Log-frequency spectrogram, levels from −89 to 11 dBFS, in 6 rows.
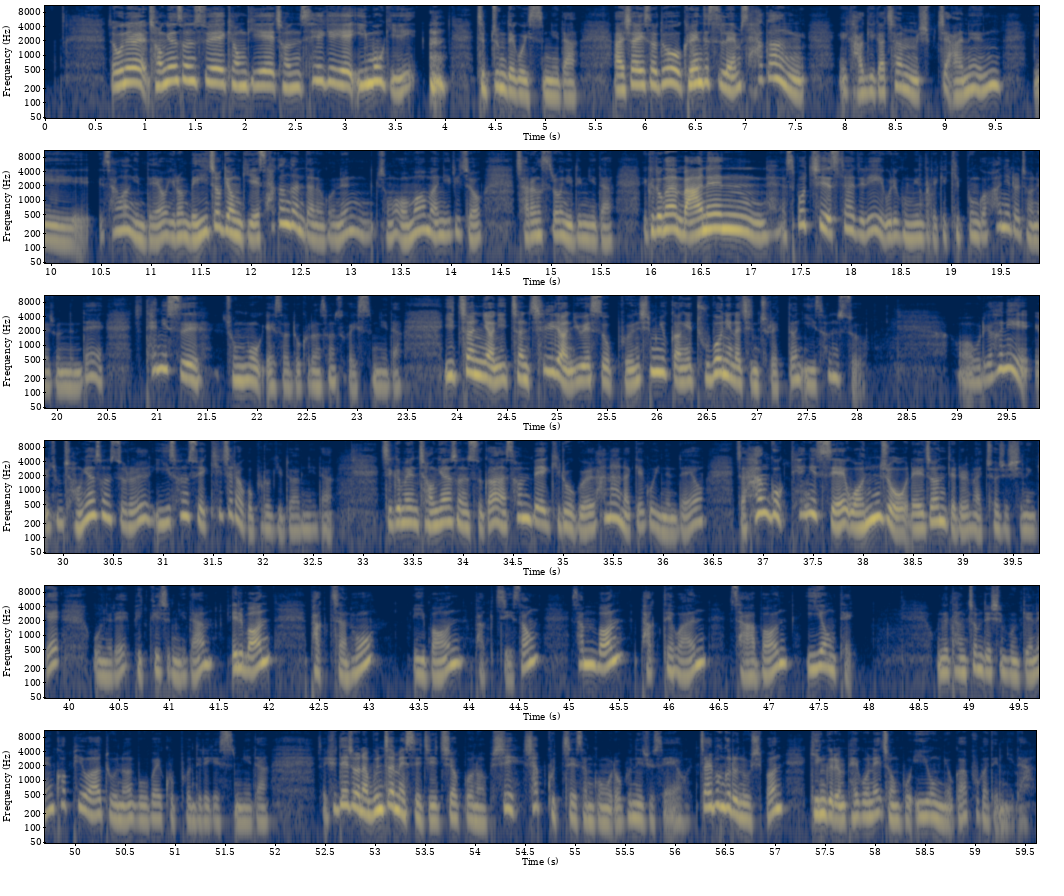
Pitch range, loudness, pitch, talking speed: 155-245 Hz, -25 LUFS, 185 Hz, 320 characters per minute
